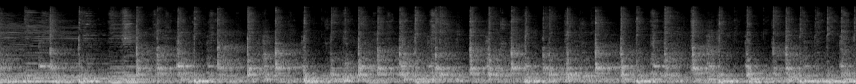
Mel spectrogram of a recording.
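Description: Cuban son music from a small acoustic band: guitar, upright bass and hand drums, with quick percussion strokes over a steady bass line.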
